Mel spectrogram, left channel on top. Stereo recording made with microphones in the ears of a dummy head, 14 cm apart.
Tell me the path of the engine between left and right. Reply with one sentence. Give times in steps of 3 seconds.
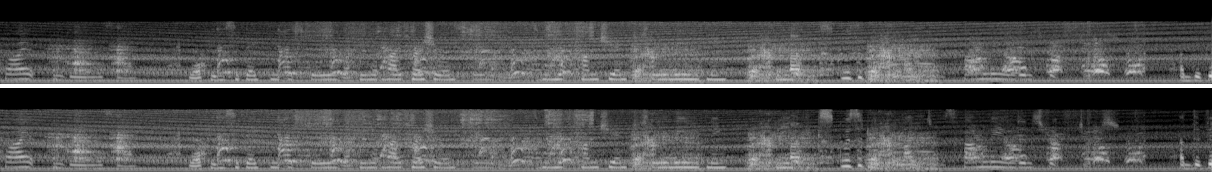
In this clip you hear the engine on the right from 0 s, in the centre from 3 s and on the left from 6 s.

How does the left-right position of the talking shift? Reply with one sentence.
You can hear the talking go left and come back.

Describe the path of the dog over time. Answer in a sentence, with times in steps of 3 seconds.
In this clip you hear the dog on the right from 0 s, in the centre from 6 s and on the left from 9 s.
